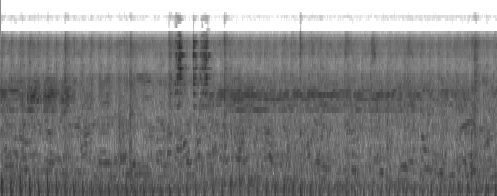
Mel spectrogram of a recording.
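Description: A blade scrapes across a wooden block.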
